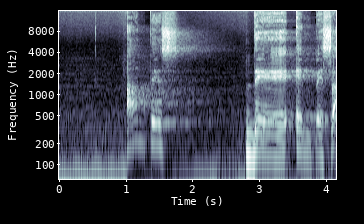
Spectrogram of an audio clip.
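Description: A middle-aged man speaks with animation into a close microphone.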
